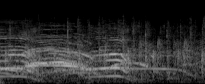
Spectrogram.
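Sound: audience round of applause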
